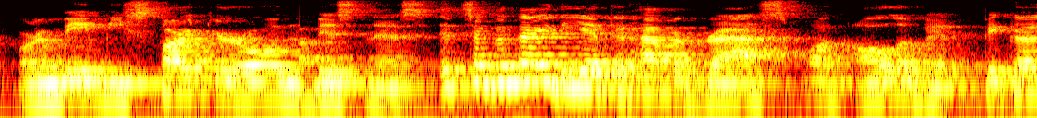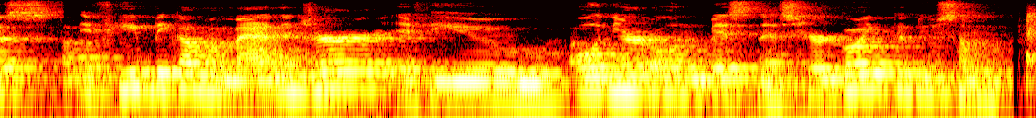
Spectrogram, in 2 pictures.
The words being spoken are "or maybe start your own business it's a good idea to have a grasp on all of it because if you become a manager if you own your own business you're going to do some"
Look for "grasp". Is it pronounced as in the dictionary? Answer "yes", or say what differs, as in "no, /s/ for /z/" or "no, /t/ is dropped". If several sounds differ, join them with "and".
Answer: yes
